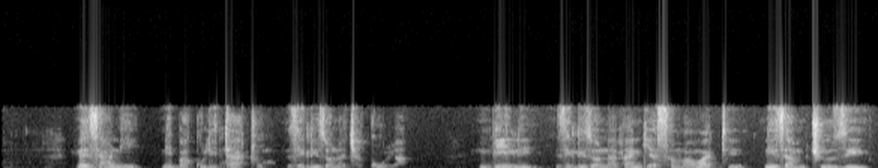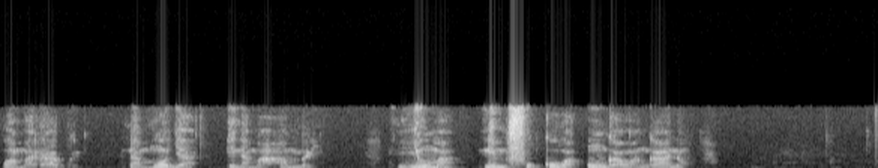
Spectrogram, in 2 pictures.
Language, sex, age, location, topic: Swahili, male, 36-49, Mombasa, agriculture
